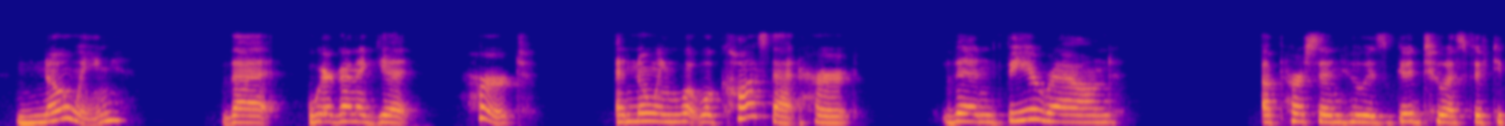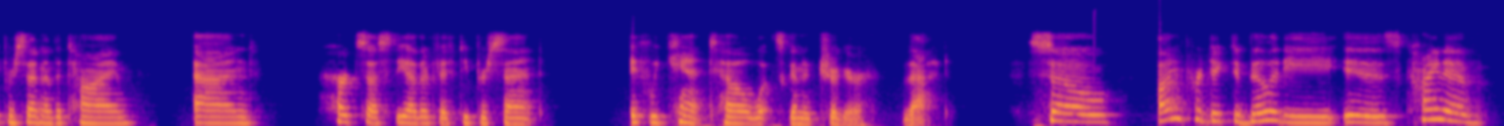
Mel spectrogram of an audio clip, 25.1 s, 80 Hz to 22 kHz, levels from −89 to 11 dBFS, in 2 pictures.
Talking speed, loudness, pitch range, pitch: 115 wpm, -18 LUFS, 195-235 Hz, 215 Hz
